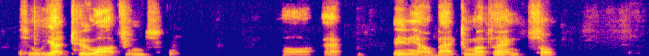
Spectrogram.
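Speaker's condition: Vocal cord surgery; multiple vocal cord surgeries

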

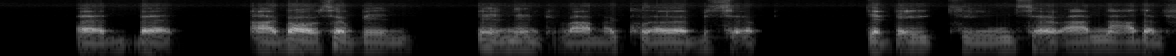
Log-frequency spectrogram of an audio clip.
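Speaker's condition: Speech impediment

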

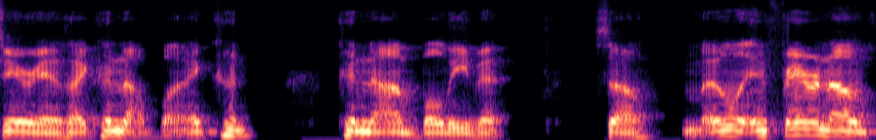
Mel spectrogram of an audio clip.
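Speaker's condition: ALS; ALS diagnosed last year, power wheelchair for mobility; hard to speak for long periods right now

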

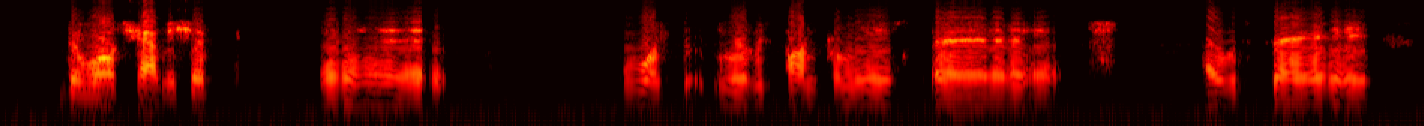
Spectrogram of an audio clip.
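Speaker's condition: Stuttering; stuttering audible during interview, considers it a barrier to media work; repeated sounds

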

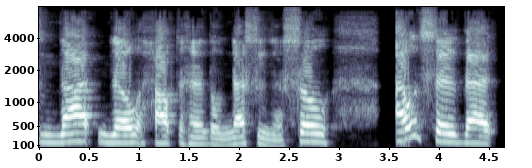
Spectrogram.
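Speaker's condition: Moebius syndrome; congenital

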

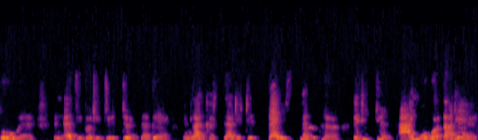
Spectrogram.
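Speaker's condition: Usher syndrome (deafblindness), profoundly deaf since birth, severe

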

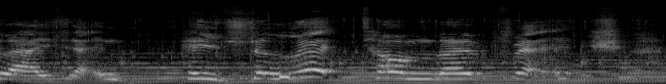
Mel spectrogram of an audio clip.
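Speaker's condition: Cerebral palsy

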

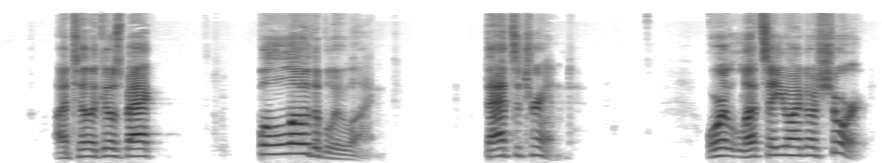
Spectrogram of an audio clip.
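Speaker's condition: No condition

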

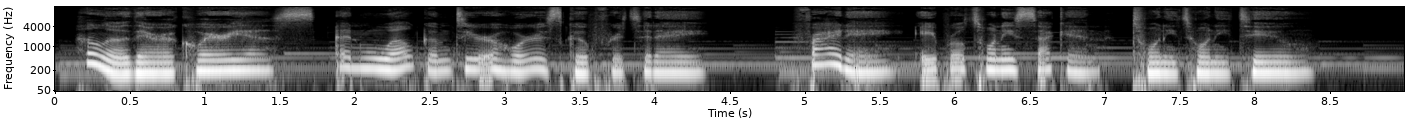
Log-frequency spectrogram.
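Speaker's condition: No condition

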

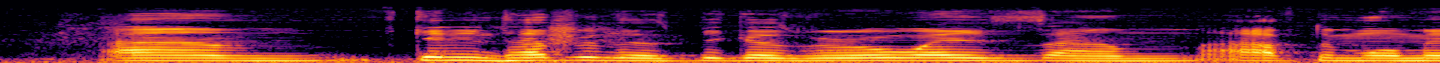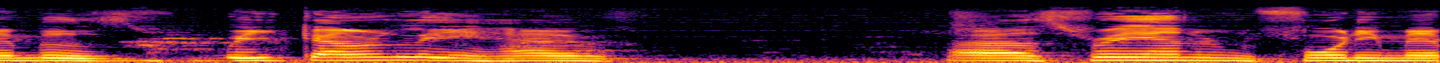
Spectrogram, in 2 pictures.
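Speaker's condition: Cerebral palsy; uses wheelchair

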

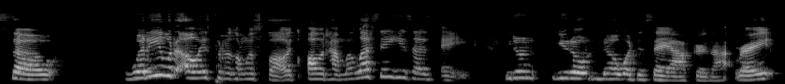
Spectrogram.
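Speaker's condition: Down syndrome; past speech therapy

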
